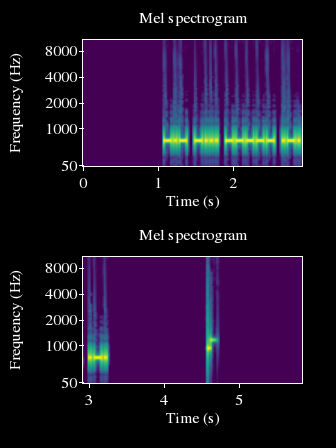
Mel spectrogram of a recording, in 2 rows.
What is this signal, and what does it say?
Morse code, heard as a keyed tone, about 36 wpm, 700 Hz. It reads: KB0RR
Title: USA Call Signs - 5 Characters - 2x Character Spacing - 35wpm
